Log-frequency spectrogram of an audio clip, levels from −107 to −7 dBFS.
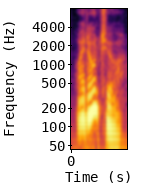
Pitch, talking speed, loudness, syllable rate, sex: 125 Hz, 225 wpm, -14 LUFS, 5.0 syllables/s, male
